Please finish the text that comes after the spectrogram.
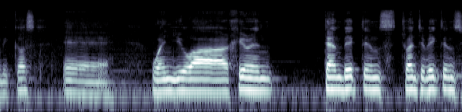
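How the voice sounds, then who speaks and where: A man from Argentina, a native Spanish speaker with an Argentine accent, speaking earnestly in an interview as a federal prosecutor, halting with restarts. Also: mid-range voice, a little mellow, clear, resonant tone.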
